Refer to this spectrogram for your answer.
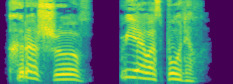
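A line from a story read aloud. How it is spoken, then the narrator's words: Crushed, dejected voice. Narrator (Russian): убитым голосом ответил юный помощник вигиланта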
